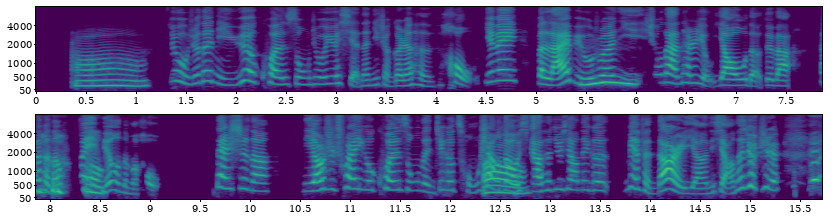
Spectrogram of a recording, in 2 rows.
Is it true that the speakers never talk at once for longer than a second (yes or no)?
yes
